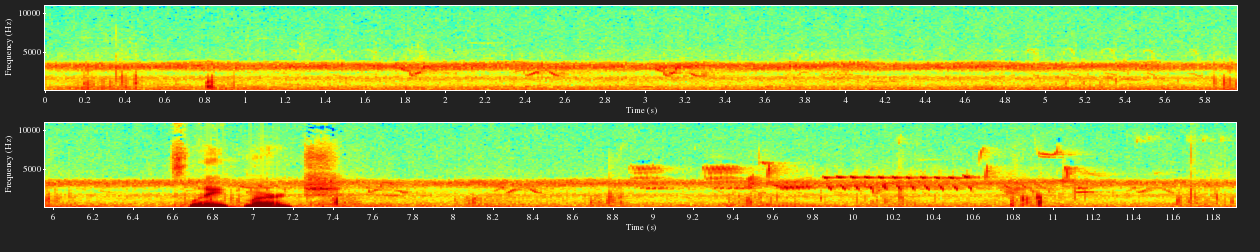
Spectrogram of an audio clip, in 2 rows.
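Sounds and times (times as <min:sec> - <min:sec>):
constant high chorus of frogs or insects: 0:00.0 - 0:11.9
song sparrow singing: 0:04.8 - 0:11.8
speech: 0:06.6 - 0:07.5.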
